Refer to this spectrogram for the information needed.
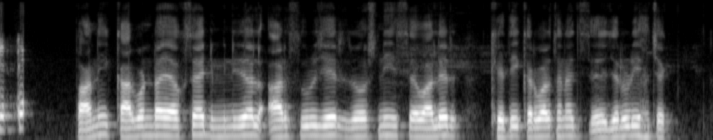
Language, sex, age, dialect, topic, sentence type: Magahi, male, 51-55, Northeastern/Surjapuri, agriculture, statement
